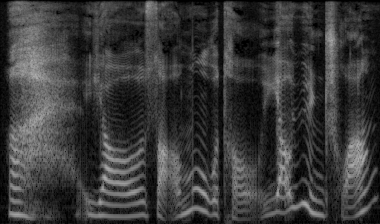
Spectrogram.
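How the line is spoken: Drowsy sigh. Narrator (Chinese): 懒惰先生迷迷糊糊的叹了口气

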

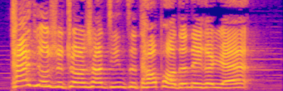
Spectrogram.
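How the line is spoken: Loud shout. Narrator (Chinese): 马小跳……大叫一声

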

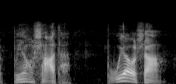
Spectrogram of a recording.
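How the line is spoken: Pleading. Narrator (Chinese): 高翠兰……哀求着

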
